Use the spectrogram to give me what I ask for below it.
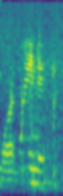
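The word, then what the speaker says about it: Wejnert: Waynert. Waynert? W-E... Was it W-E-J-N-E-R-T? You don't pronounce the J, is that it?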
